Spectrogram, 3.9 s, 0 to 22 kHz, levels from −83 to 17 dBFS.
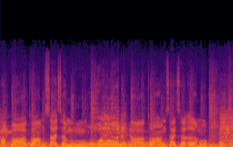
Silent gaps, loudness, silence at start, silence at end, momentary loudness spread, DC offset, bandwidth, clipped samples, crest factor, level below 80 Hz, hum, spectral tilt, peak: none; -13 LUFS; 0 s; 0 s; 3 LU; under 0.1%; 15 kHz; under 0.1%; 12 dB; -36 dBFS; none; -5.5 dB/octave; 0 dBFS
